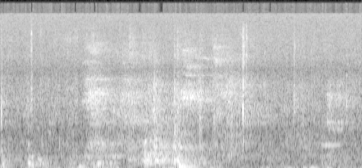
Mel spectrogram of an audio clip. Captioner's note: coughing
